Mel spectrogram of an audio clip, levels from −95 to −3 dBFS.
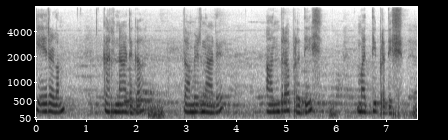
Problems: none marked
